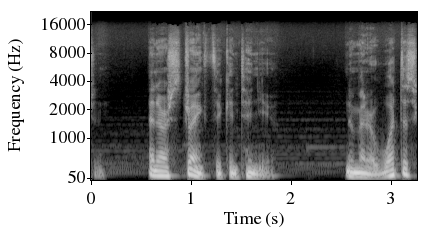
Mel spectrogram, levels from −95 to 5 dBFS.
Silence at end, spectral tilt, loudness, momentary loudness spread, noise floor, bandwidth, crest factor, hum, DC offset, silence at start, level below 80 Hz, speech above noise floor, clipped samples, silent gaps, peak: 0 s; -4.5 dB/octave; -19 LUFS; 16 LU; -55 dBFS; 17 kHz; 14 dB; none; under 0.1%; 0 s; -46 dBFS; 37 dB; under 0.1%; none; -4 dBFS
